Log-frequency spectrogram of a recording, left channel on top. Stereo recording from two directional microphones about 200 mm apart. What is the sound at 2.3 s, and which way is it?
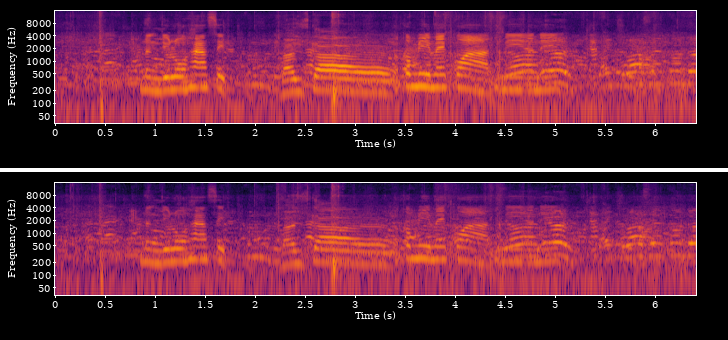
Speech, 35° left (ahead or behind).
